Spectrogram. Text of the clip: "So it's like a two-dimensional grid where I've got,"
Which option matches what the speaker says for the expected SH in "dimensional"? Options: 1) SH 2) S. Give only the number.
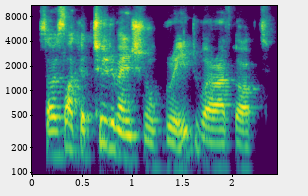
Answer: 1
